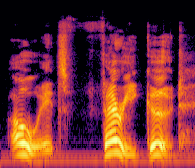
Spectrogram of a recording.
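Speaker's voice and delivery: slow, loud, strained approval; forced praise. A narrator's reading. Paul covering his panic before the men, slow and forced. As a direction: force the compliment out slowly. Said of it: "he said aloud".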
